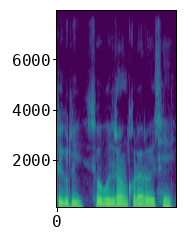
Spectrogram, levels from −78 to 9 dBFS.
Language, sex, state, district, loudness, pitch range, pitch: Bengali, male, West Bengal, Alipurduar, -15 LUFS, 135-150 Hz, 145 Hz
